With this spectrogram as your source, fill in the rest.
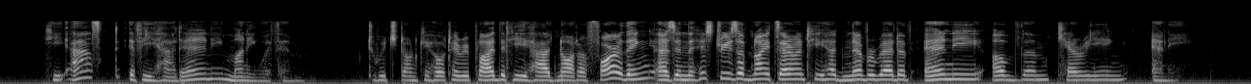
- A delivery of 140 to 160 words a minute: No, average, 175 wpm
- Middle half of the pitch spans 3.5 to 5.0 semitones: No, average, 3.0 semitones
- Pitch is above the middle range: Yes, high, 210 Hz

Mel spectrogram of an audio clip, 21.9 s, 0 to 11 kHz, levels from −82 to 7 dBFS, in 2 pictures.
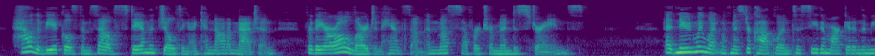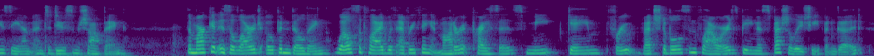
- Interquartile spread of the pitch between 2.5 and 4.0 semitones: Yes, average, 3.3 semitones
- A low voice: No, medium, 185 Hz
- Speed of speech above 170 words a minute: Yes, average, 180 wpm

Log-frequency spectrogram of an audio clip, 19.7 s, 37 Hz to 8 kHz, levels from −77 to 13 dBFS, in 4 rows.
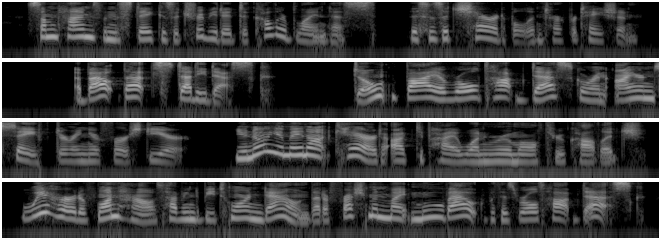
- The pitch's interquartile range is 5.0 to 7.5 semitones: Yes, average, 5.3 semitones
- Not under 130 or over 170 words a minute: No, average, 200 wpm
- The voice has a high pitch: Yes, high, 235 Hz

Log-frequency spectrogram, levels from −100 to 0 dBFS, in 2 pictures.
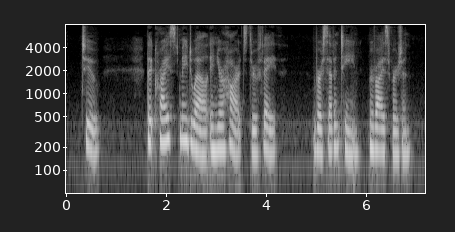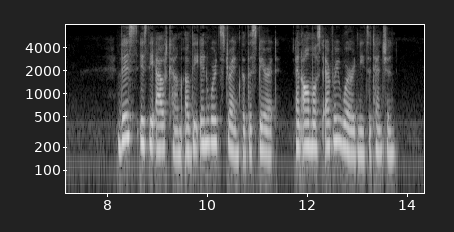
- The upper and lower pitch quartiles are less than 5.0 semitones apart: Yes, average, 3.8 semitones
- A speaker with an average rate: No, slow, 130 wpm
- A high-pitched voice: No, medium, 180 Hz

